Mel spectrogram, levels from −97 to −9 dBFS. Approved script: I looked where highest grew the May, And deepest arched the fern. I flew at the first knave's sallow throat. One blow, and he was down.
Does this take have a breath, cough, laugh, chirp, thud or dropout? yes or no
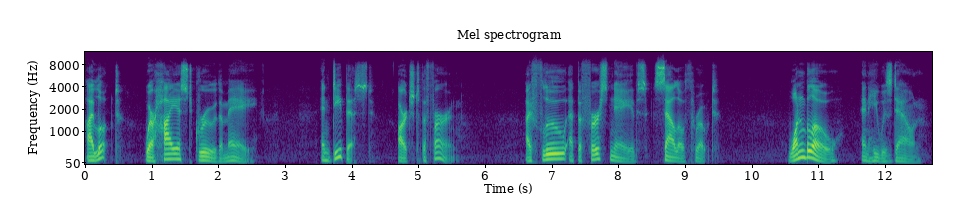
no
